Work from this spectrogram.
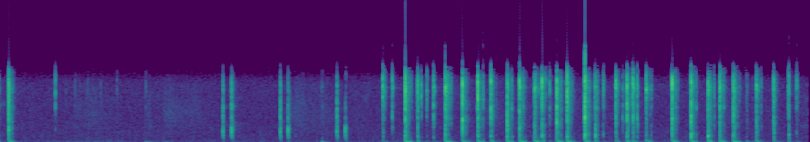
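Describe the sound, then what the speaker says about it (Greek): Keys clatter on a computer keyboard, starting with a few scattered taps and then building into a fast, steady run of close, crisp clicks with no voices. "Για να προσθέσουμε κείμενο στη σελίδα μας μπορούμε απλά να το πληκτρολογήσουμε"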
